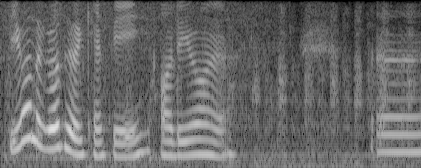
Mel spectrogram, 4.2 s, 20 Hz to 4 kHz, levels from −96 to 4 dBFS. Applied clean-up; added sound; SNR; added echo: none; Dog + Sink (filling or washing) / Water tap, faucet; 19 dB; none.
